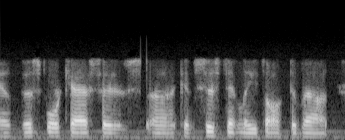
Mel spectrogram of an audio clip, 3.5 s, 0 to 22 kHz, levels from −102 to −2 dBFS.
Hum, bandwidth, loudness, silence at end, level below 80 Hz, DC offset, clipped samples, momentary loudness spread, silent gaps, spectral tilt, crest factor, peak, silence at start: none; 4.1 kHz; -24 LUFS; 0.2 s; -58 dBFS; under 0.1%; under 0.1%; 9 LU; none; -9 dB/octave; 18 dB; -6 dBFS; 0 s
